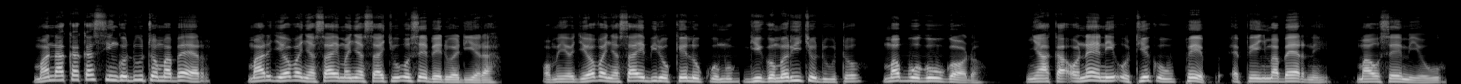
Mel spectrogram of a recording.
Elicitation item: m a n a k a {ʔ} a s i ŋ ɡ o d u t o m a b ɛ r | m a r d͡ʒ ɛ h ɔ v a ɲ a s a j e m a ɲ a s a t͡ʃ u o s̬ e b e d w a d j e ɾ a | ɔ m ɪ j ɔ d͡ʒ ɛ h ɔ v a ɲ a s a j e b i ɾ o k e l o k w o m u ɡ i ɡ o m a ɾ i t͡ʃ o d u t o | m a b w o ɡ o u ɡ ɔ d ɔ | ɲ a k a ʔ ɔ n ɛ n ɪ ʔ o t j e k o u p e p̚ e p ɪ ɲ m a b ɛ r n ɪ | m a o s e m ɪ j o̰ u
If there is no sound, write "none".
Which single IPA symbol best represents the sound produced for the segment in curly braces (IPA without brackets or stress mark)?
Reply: k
